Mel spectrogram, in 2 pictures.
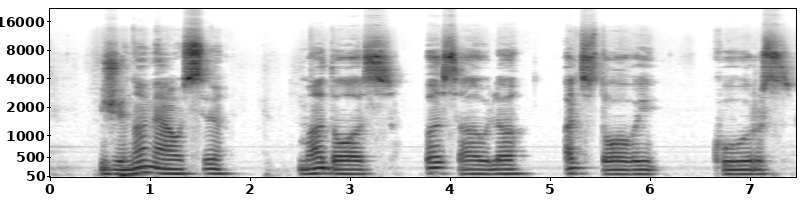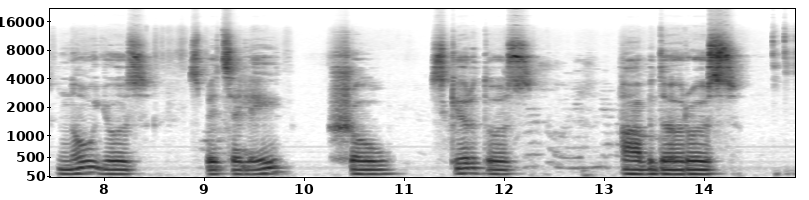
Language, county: Lithuanian, Vilnius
